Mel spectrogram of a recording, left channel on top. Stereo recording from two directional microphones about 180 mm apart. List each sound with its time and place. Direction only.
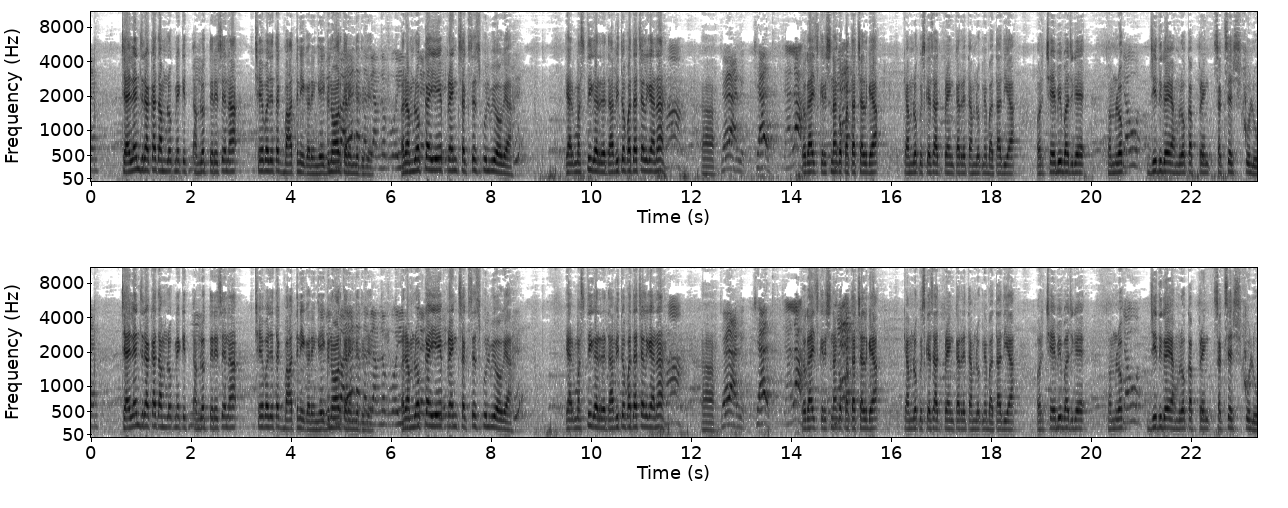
0.6 s a man's voice: 15° left (ahead or behind)
5.6 s a man's voice: 35° right (ahead or behind)
6.2 s a man's voice: 20° left (ahead or behind)
9.5 s a man's voice: 25° left (ahead or behind)
11.5 s a sound: 10° left (ahead or behind)
12.6 s a man's voice: 35° right (ahead or behind)
13.8 s a man's voice: 20° left (ahead or behind)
